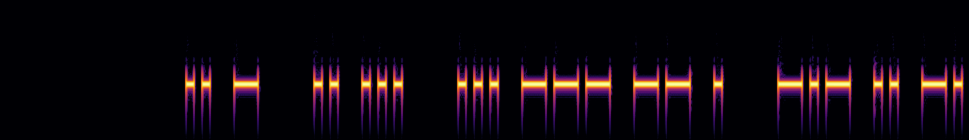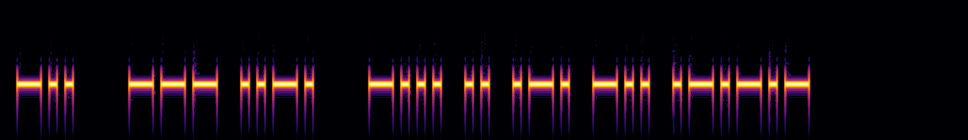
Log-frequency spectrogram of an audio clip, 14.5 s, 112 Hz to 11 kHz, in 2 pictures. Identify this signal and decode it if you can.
Morse code, heard as a keyed tone, about 20 wpm, 700 Hz. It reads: IT IS SOME KIND OF BIRD.
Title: Sentences with 3-Word Phrases - Spoken Beginning - 20wpm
